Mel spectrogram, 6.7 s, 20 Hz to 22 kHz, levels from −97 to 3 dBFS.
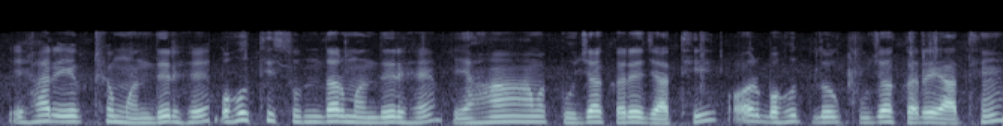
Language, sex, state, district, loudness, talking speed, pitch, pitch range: Chhattisgarhi, male, Chhattisgarh, Sarguja, -26 LUFS, 180 wpm, 170 Hz, 160-180 Hz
